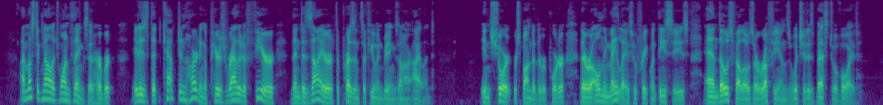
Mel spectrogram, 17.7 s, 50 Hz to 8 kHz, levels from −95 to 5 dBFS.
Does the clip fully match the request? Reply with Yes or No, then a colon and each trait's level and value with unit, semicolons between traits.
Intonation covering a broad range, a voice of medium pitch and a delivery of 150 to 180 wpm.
No: wide, 7.6 semitones; low, 105 Hz; average, 170 wpm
